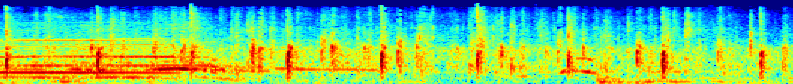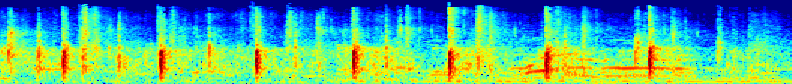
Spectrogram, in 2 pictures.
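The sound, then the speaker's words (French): An audience claps steadily for new arrivals in a dense patter of sharp hand claps that continues throughout, with a few voices calling out over the applause. “Des nouveaux arrivants, on applaudit encore la fois.”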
